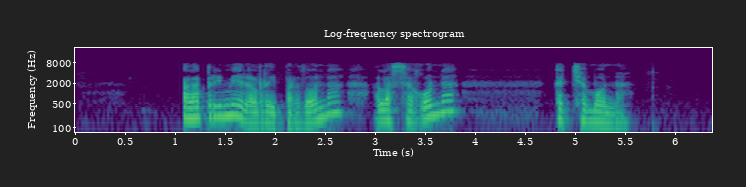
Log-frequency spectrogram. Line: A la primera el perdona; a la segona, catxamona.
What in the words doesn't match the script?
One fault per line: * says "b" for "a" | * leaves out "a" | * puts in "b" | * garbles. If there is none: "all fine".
* puts in "rei"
